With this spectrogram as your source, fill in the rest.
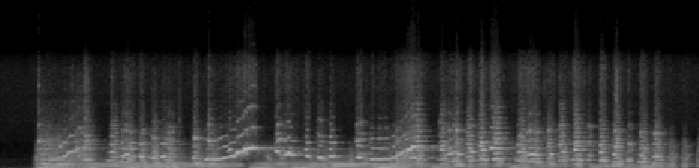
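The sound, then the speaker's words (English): A cheerful children's song plays loudly and continuously, with bright layered instruments and sliding, whistle-like melodic notes rising and falling. It starts abruptly after a brief silence, with no talking over it. “uh, which is a which is a lovely children's song.”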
